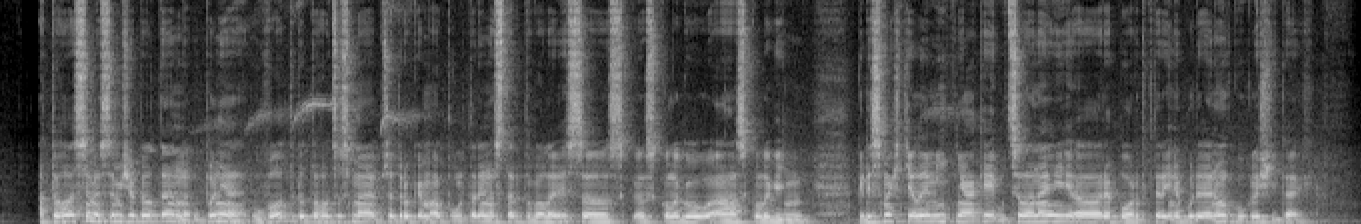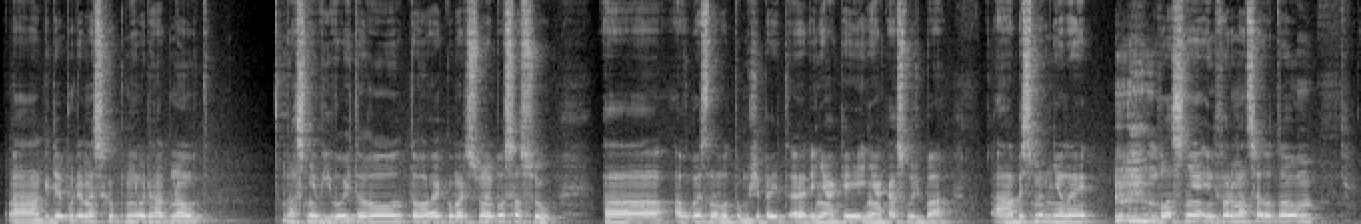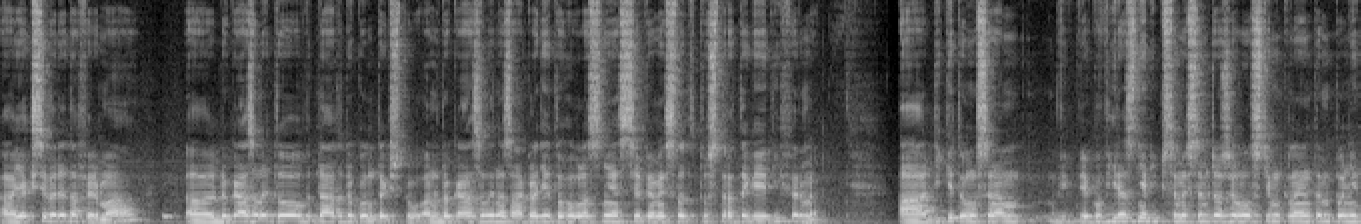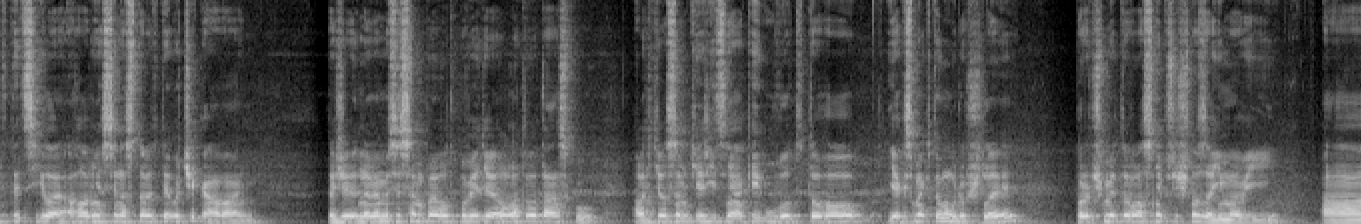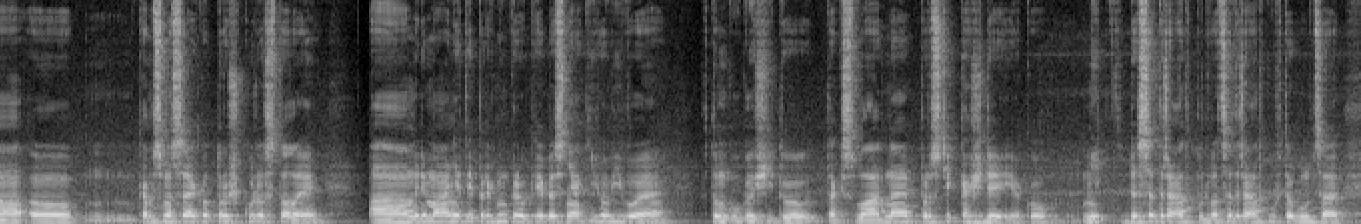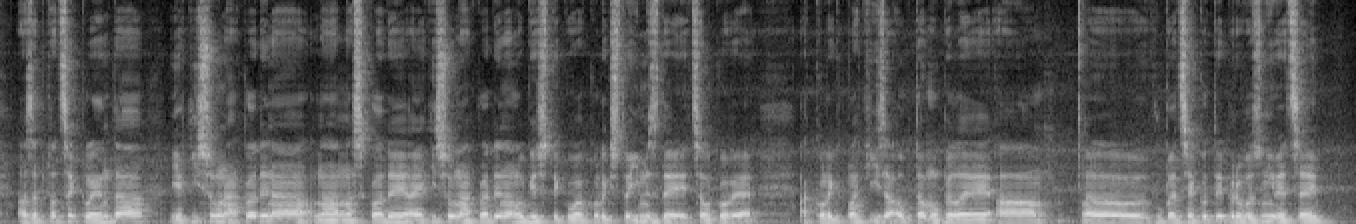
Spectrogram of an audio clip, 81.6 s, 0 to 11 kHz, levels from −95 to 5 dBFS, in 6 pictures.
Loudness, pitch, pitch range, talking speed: -17 LUFS, 145 Hz, 135-155 Hz, 155 wpm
